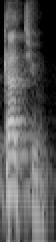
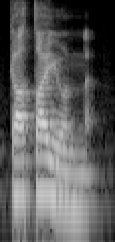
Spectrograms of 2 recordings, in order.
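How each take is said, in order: First: The middle vowel sounds like 'ee'. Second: The middle vowel sounds like 'eye'. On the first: "برجوله كده كاتيون" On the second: "ناس ممكن تنطقها ... بلفظ كاتايون"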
